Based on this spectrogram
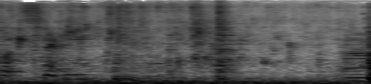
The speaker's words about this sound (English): Wash our hands again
